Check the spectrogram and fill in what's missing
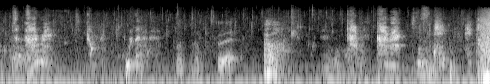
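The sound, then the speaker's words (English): A thin stream of liquid pours steadily through an outhouse toilet seat into the pit below, splashing and trickling while a voice speaks over it, with the flow growing louder toward the end. “From above, a thin stream of liquid pours through one of the toilet seats.”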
